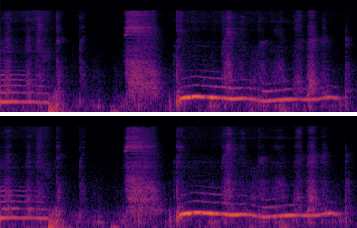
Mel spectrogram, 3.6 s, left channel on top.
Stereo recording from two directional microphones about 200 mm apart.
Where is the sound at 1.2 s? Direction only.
20° left (ahead or behind).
